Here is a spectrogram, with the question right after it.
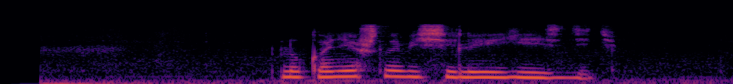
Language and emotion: Russian, neutral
